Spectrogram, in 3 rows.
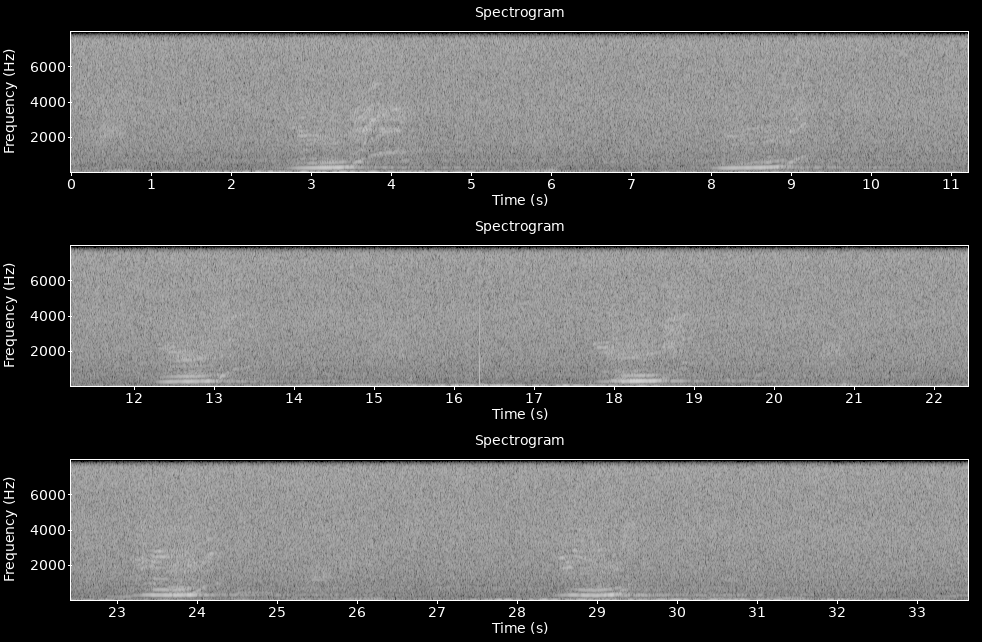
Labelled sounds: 2.8	4.2	humpback whale, 0.86 to 4.0 kHz
8.4	8.7	humpback whale, 2.4 to 2.6 kHz
12.5	13.5	humpback whale, 0.86 to 1.7 kHz
23.2	23.7	humpback whale, 1.8 to 2.6 kHz
25.3	25.6	humpback whale, 1.1 to 1.2 kHz

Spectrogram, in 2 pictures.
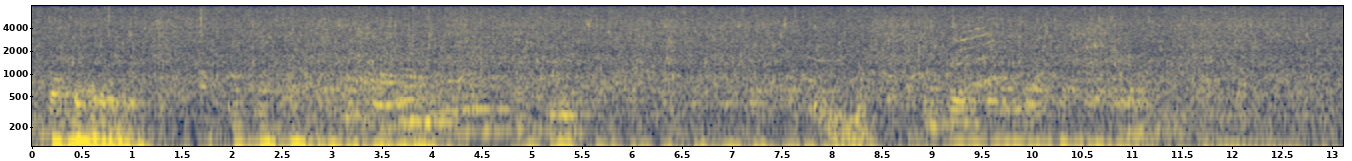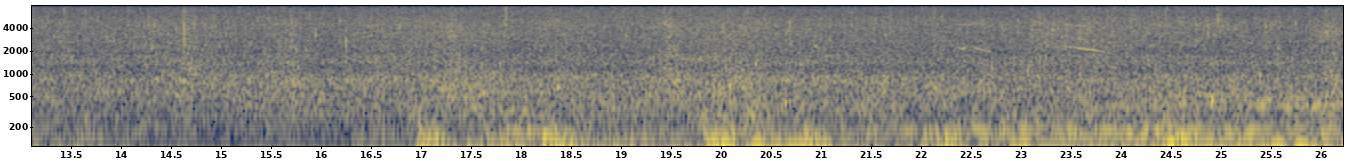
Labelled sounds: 7.8	8.0	humpback whale, 1.5 to 1.7 kHz
9.2	9.8	humpback whale, 0.78 to 3.5 kHz
23.4	23.9	humpback whale, 1.8 to 2.3 kHz

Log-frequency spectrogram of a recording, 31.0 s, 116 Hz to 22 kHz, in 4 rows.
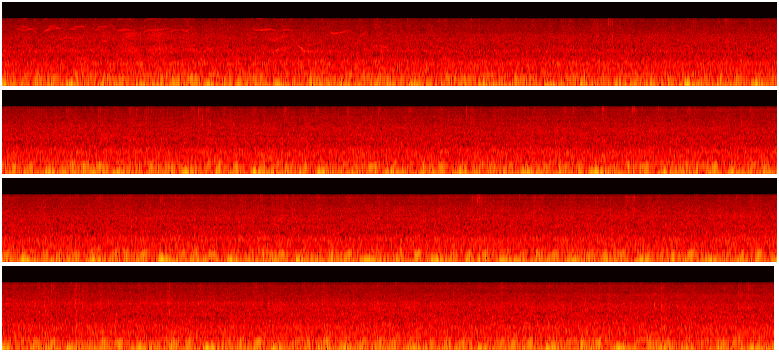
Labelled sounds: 0.0	2.1	killer whale, 0.63 to 8.0 kHz
2.4	4.0	killer whale, 0.63 to 8.0 kHz

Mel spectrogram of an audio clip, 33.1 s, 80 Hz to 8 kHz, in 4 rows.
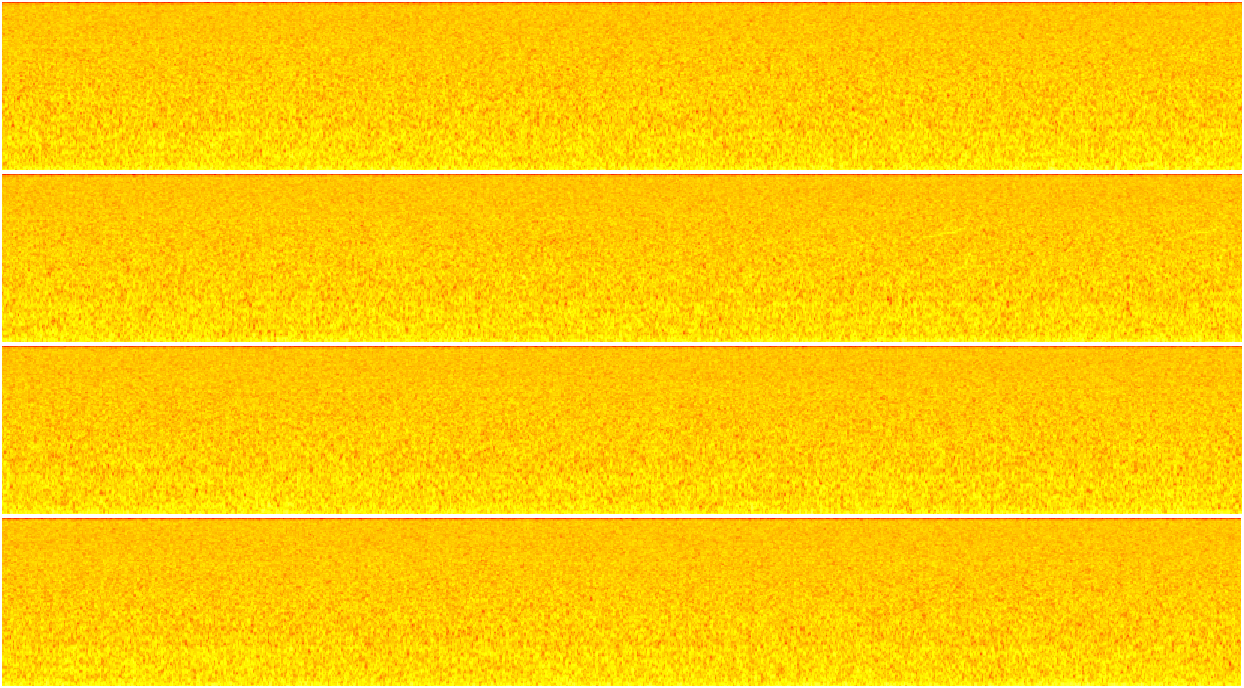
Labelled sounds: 14.4	14.7	killer whale, southern resident, L pod, call S19, 2.5 to 3.0 kHz

